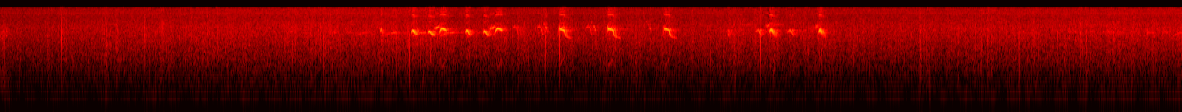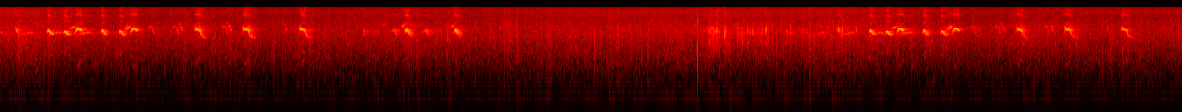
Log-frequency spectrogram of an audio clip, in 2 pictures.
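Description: Birdsong in three bouts of rapid chirps and short down-slurred notes, with pauses of a few seconds between them, over a steady background hiss.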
